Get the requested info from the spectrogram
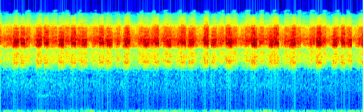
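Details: Cicadas from Greek fauna singing in a midsummer pine forest: a loud sizzling buzz, rhythmically throbbing about three times a second, with no other animals heard.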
